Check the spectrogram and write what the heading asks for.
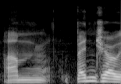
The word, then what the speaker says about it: Bengeo: Bengeo is spelled B-E-N-G-E-O, but the E at the end is not pronounced, so they call themselves Bengeo.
